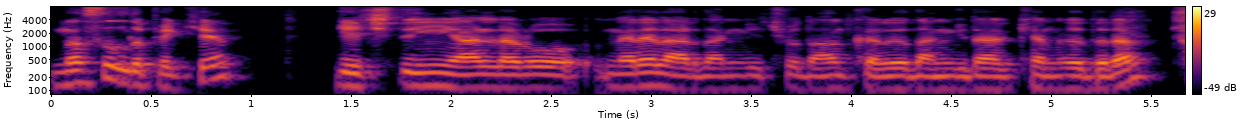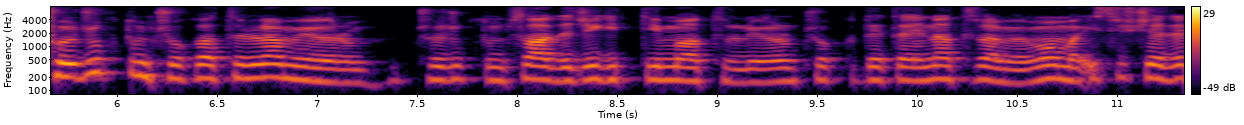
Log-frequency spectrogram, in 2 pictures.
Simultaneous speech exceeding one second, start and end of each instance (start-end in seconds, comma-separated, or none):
none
